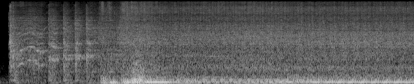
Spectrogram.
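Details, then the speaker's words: 1966 Chevelle with LS swap and fly-by-wire: the key is turned, fuel pressure comes up, then the button is pushed. The starter whirrs, the engine catches and flares, then settles at once to a smooth 650 rpm idle. Normal start and idle. "right up come dragged down to an idol a 650 rpm right away"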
